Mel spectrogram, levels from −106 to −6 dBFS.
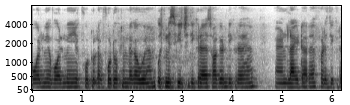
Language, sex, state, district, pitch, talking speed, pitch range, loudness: Hindi, male, Bihar, Sitamarhi, 140 Hz, 260 wpm, 140-145 Hz, -18 LUFS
